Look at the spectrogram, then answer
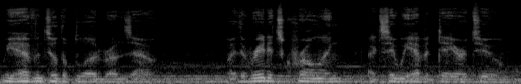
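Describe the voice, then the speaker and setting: A man does a put-on character voice at medium pitch against loud background noise. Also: moderate pace. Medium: audio drama. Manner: calm, flat, unjudging.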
